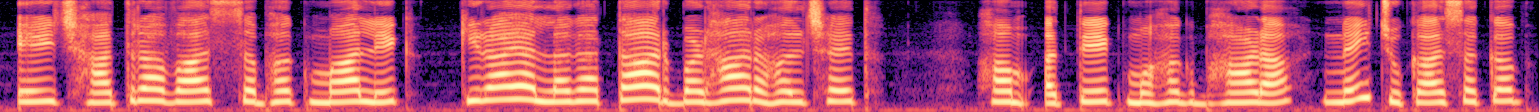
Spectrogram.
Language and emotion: Maithili, sad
